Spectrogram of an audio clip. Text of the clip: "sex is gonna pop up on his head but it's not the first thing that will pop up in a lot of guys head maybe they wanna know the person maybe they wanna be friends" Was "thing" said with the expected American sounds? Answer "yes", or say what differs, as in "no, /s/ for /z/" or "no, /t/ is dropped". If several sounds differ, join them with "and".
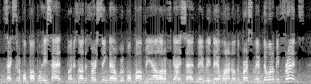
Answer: yes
